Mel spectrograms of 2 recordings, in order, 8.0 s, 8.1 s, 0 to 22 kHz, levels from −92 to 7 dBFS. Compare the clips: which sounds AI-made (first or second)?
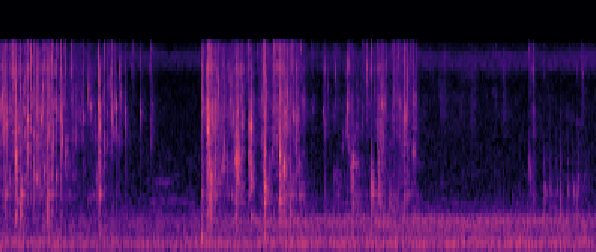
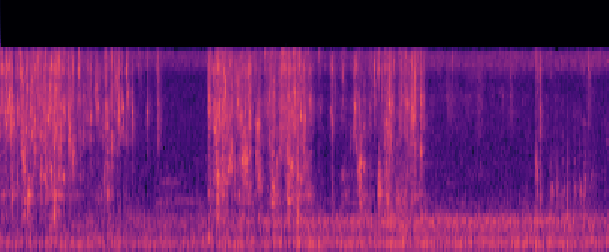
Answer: second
